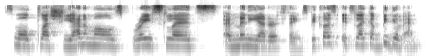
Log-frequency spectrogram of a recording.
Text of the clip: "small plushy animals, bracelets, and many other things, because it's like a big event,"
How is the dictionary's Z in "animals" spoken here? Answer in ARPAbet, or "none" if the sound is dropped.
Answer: Z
